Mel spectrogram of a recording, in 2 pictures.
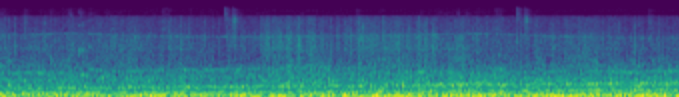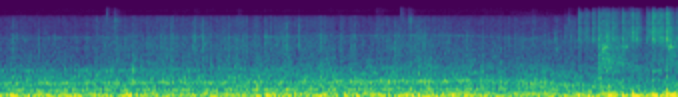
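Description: A bus engine whines and rises in pitch as it speeds up.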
